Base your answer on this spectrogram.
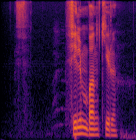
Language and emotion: Russian, neutral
